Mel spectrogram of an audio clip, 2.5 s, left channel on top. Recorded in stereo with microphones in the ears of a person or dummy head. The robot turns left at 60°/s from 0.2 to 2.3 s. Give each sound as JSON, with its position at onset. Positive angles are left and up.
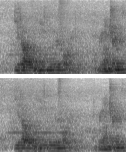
{"t": 0.3, "sound": "a man speaking", "azimuth_deg": 5, "distance_m": 0.9}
